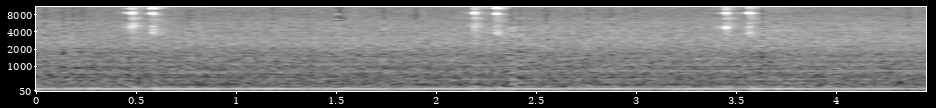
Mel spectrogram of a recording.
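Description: Near silence with a steady low hum and three faint double clicks of a computer mouse button, each a quick press-and-release, about a second and a half apart.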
